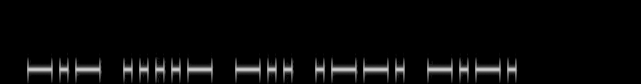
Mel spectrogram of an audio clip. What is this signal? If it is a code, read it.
Morse code, heard as a keyed tone, about 16 wpm, 700 Hz. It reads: K4DPC
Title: USA Callsign DE Callsign - 5 Characters - 15wpm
